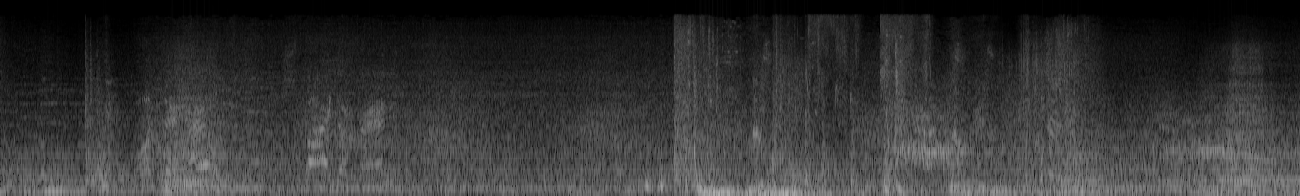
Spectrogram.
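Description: A car engine rumbles as the car speeds along.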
